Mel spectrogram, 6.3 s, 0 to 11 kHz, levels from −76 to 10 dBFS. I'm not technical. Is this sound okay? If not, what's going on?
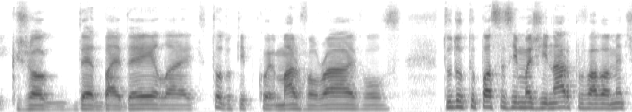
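Yes, the sound is okay; nothing is going wrong with it.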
